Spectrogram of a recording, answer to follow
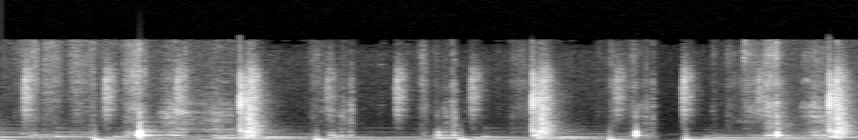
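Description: Kitchen knife slicing a red bell pepper into rings on a white cutting board: a series of crisp cuts, each ending in a knock of the blade on the board, about two a second.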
